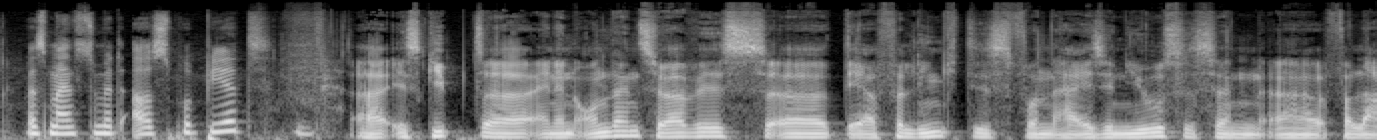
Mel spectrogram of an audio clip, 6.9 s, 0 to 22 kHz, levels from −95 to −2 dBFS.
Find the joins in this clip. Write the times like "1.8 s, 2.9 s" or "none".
none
